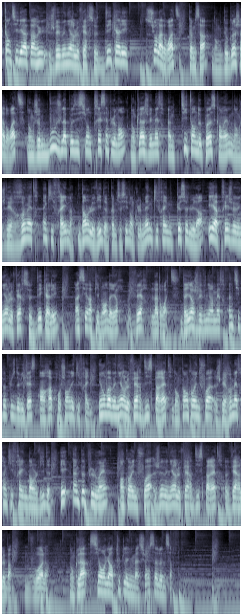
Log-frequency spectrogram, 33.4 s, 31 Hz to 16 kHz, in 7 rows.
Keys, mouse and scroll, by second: 4.3 click, 9.9 click, 14.8 click, 16.3-20.4 drag, 21.0 click, 23.1-25.9 drag, 26.8 click, 28.3 click, 30.0 click.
